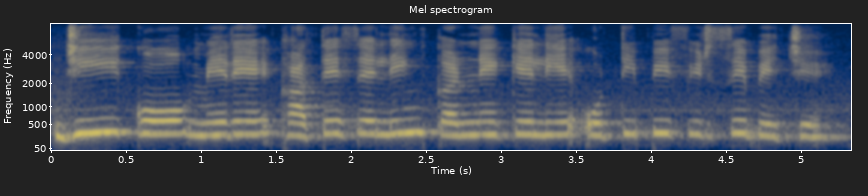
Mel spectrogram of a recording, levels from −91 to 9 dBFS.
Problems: constant background noise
